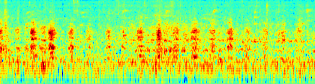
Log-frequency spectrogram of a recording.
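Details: Two puppies, Shanti and Achilles, chatty at something they see or hear: quiet, rapid strings of short whiny yips and whimpers, several a second, some with a thin tonal edge, over a soft hiss.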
